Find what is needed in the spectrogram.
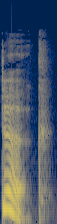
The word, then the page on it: dirk: British English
